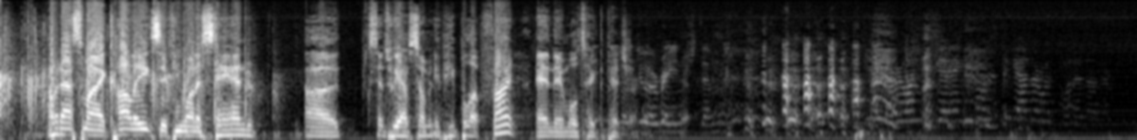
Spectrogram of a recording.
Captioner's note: clapping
